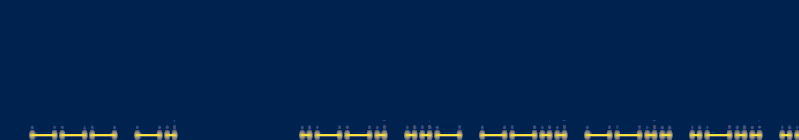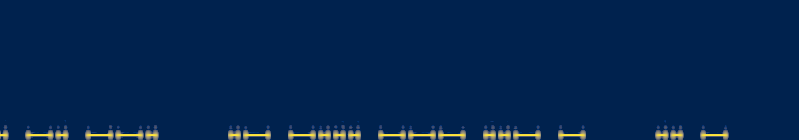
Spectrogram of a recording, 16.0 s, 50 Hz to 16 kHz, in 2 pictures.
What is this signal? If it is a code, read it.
Morse code, heard as a keyed tone, about 16 wpm, 650 Hz. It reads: ON PUZZLING ABOUT IT
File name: 03-Chapter-03 16 WPM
